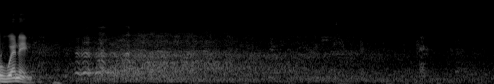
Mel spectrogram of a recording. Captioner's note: audience laughs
